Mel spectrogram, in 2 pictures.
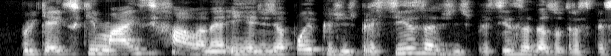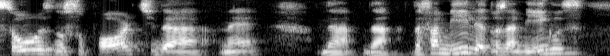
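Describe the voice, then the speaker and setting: Her voice has a dark, mellow tone and fairly low pitch, as this woman talks at a moderate pace with very even loudness and ordinary pitch variation. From Santa Catarina, southern Brazil. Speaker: mother and social media creator. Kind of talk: podcast interview.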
